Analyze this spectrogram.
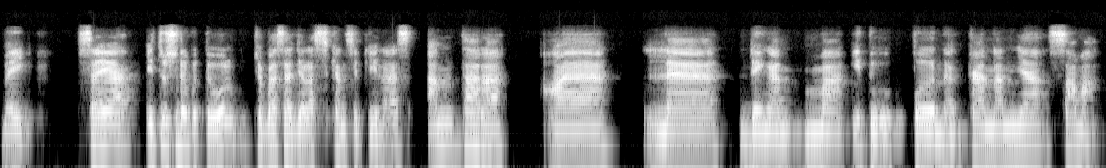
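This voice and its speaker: A man's voice: a little high, fairly bright tone, no echo, highs cut off. Patient male recitation teacher on a call. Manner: patient, corrective, models pronunciation slowly. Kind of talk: online recitation class coaching. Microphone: video call.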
